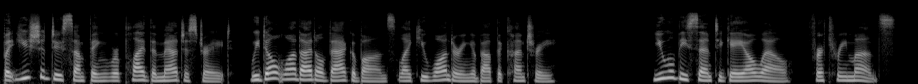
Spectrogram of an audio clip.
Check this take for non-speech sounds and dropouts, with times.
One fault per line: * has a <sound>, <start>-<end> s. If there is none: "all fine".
all fine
